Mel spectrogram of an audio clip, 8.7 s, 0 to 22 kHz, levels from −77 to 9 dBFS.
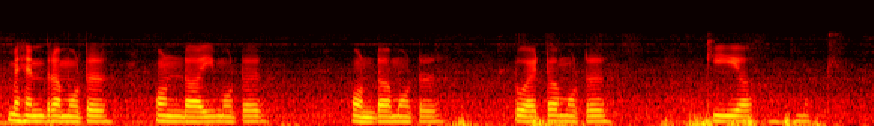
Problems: background sounds at intervals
